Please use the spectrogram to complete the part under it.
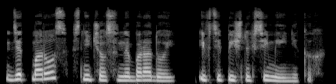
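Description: A woman's voice: mid-range voice, quick pace, a little mellow, dry recording, clean studio sound. A woman narrating a first-person fantasy audiobook in a wry, ironic storytelling manner.

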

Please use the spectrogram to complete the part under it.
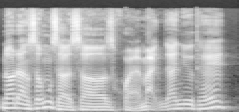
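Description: A man's voice: medium pitch, big pitch swings, a little slow, voice pushed up. Man doing a coarse, hot-tempered old landlord. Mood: angry. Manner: shouting, cursing, wailing.

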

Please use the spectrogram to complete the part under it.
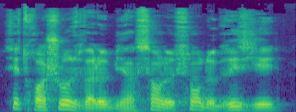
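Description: A man's voice: lowish voice, moderate pace, dark tone, lightly acted. A man reading an audiobook voices a lovesick young painter with a tender, earnest manner.

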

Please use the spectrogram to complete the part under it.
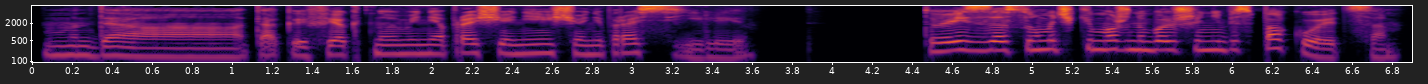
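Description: A woman reading a first-person audiobook, lively and exasperated in her delivery. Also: fairly low pitch, moderate pace, dry recording, studio quality. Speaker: audiobook narrator.

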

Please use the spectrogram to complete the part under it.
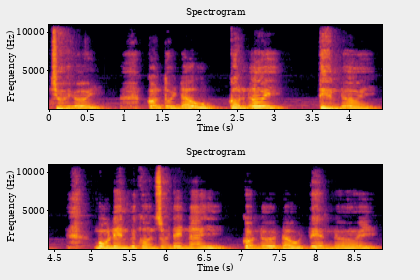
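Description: A man's voice: sits high, unhurried, vocal fry, mellow, slightly rough, lo-fi sound, soft background music, voice pushed up, heavily acted. Man doing a shaken old father, breathless. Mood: grieving. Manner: mumbling, breathless calling out.

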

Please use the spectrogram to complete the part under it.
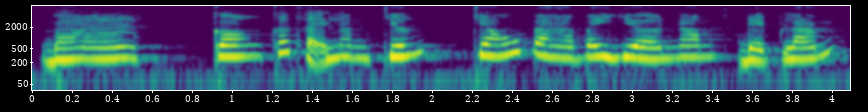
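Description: A woman voicing a plain-spoken, strong young man who talks gently and coaxingly in a story reading. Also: high voice, unhurried, voice pushed up.

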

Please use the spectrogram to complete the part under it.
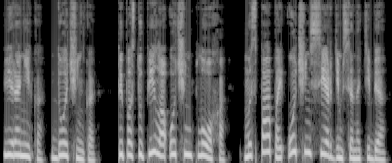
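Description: A woman's voice: high voice, animated, normal speed, mellow, dry recording, clean studio sound, pitched above the performer's own voice. A woman voicing a stern mother who scolds her daughter in a firm, insistent tone. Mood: reproachful. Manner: firm, reproachful.

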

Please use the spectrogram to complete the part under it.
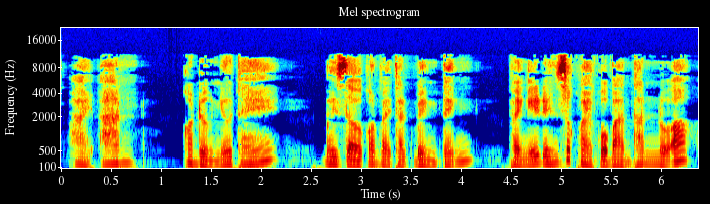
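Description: A woman voicing a worried middle-aged mother in an audio story, coaxing and scolding softly. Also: low-pitched, animated, normal speed, slightly rough, dry recording, studio quality, full character voice.

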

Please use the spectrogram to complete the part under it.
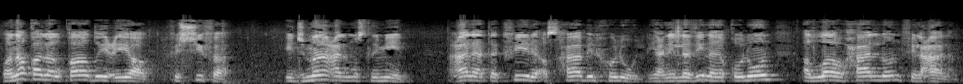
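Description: A man's voice: high-pitched, a little fast, bright, forceful tone, slight background noise. A man giving a religious lesson, commenting on a text and firmly correcting wrong sayings. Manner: emphatic, corrective explaining. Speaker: religious teacher.

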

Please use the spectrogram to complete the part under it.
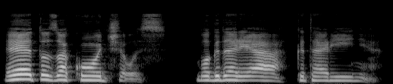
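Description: A woman reading an audiobook, voicing an older remorseful king father who mutters slowly and loudly. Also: medium pitch, steady tone, lightly acted. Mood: remorseful, muddled. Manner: slow, loud, mumbling.

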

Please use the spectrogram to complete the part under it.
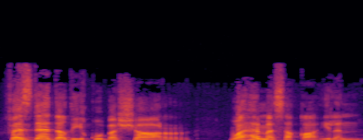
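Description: A man's voice: mid-range voice, lively intonation, unhurried, bright, forceful tone. A man presenting a scripted radio literary program in formal classical Arabic, telling anecdotes and quoting verse.

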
